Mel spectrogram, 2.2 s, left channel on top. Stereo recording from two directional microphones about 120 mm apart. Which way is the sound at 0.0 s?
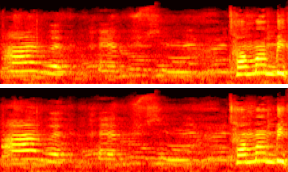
25° right (ahead or behind).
